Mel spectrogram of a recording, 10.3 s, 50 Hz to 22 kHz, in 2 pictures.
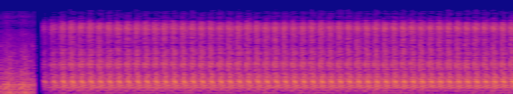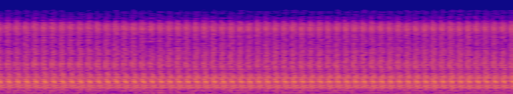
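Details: GEDTECH GLL71200WH 7 kg 1400 rpm front-load washer, under 3 months old; hard even banging about four knocks a second through spin, machine shaking abnormally; also shows E2 and won't spin at cycle end.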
